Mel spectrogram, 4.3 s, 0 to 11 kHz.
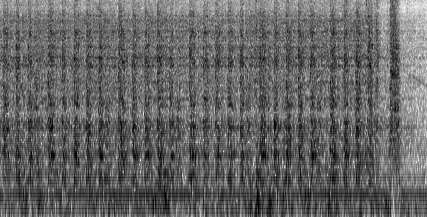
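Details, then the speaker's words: GMC 4.3L V6 pickup that stalled on the road after a banging noise: cranking with one spark plug removed to check spark (fuel present). Even cranking beats with a slight skip, as that cylinder has no compression with its plug out. "you notice the little skip when it was cranking it go that's one sindar with no compression because the spark plug is missing"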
